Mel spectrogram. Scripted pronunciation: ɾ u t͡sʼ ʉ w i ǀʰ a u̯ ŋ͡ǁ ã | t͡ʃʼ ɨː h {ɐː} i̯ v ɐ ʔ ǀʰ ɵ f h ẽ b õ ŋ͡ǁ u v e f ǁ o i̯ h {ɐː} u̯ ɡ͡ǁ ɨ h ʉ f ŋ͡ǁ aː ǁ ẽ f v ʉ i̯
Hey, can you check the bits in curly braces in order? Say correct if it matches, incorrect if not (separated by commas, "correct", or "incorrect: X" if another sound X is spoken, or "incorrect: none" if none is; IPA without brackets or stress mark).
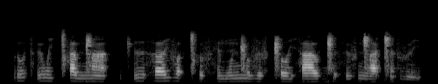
correct, incorrect: aː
